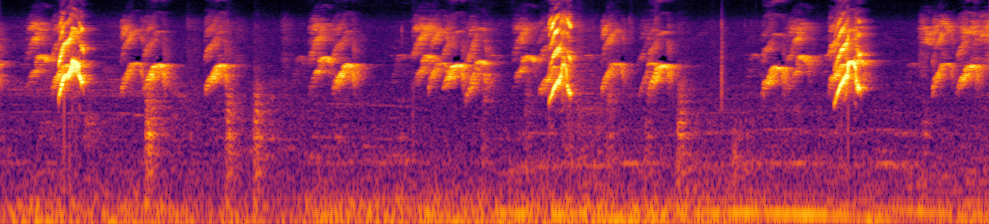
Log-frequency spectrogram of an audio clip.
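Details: A budgerigar, in a recording described as a male calling a female, chatters in quick clusters of high, scratchy chirps and squeaks, a burst roughly every second, over a faint low hum.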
